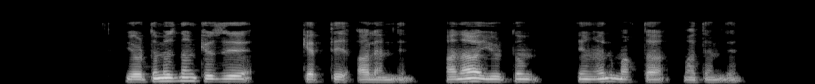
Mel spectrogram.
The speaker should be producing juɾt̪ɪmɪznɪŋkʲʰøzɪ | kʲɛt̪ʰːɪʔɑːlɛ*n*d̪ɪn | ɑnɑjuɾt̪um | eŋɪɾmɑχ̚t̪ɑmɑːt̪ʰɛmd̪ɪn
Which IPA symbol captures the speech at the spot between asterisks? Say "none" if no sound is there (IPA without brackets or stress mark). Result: m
